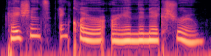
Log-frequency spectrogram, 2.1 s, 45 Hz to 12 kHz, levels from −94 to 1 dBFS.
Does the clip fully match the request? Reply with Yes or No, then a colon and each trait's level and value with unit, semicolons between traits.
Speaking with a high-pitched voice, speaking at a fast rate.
Yes: high, 235 Hz; fast, 225 wpm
